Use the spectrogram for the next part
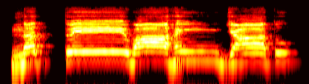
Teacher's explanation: ह के ऊपर जो अनुस्वार है उसका उच्चारण ञ ले आना है · न के बाद जो आधा त है इस पर हमको आघात देना है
